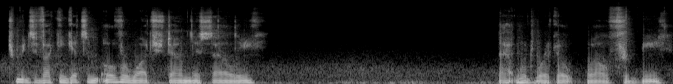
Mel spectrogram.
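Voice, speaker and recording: A man giving calm gameplay commentary, thinking aloud and talking to his squad as he plays. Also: extremely low pitch, a little slow, slight background noise. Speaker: gameplay streamer.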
